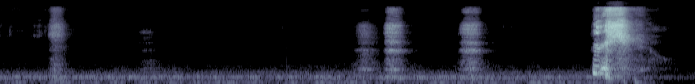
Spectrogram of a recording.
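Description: Several quick hitching in-breaths build up to one loud, explosive sneeze; a normal sneeze.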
